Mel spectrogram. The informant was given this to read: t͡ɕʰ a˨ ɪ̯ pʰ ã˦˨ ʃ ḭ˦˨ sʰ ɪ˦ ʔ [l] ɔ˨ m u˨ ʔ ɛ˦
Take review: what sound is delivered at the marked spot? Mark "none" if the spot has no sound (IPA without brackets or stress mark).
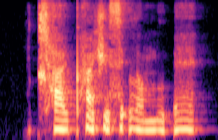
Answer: l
